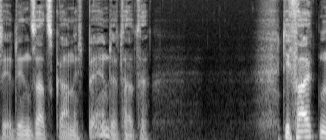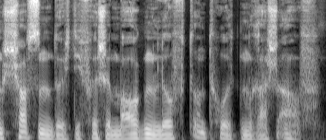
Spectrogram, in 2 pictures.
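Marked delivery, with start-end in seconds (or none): none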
